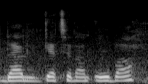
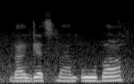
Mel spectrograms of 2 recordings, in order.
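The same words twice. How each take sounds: The two takes are said the same way.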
